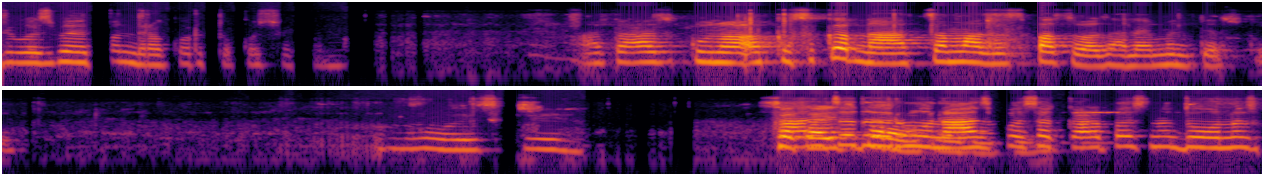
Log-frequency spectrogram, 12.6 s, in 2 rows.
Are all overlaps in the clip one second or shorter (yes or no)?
no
